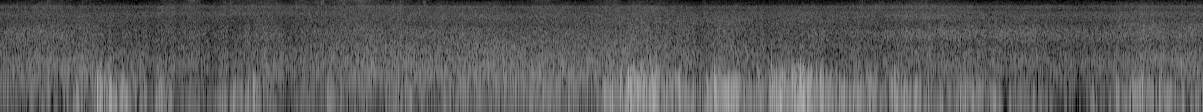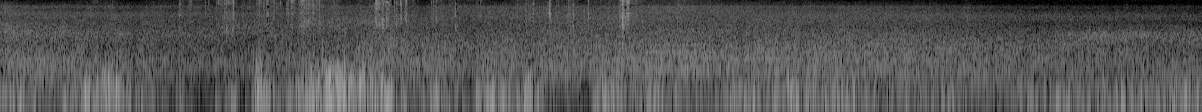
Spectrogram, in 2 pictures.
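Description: Wind buffeting the microphone in irregular low gusts, strongest about six to eight seconds in and again around fifteen seconds, over a steady outdoor hiss.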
